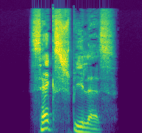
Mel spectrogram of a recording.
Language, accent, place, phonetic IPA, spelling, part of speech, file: German, Germany, Berlin, [ˈsɛksˌʃpiːləs], Sexspieles, noun, De-Sexspieles.ogg
- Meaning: genitive of Sexspiel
